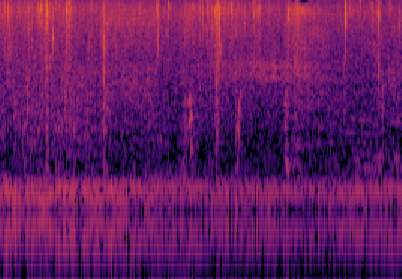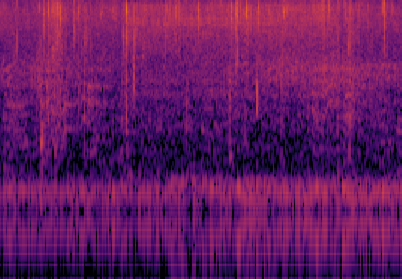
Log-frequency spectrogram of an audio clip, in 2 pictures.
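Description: Pond water splashing and dripping as macaques swim and wade, small scattered splashes over a steady low background noise.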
